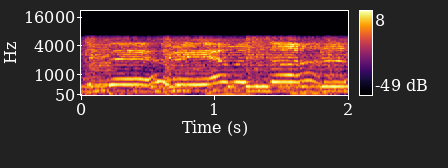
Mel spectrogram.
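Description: Folk band playing live: guitars strumming under a lead melody that slides and bends between notes over a steady held tone.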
